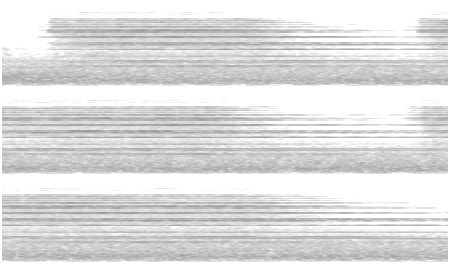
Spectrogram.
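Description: Altar bells rung three times, a few seconds apart. Each ring is a cluster of high tones that rings on and slowly fades. It is the bell signal marking the elevation of the chalice at the consecration.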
